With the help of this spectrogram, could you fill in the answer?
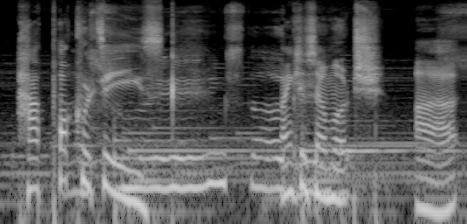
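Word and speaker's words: Harpocrates: I never remember how to say his name Hypocrites hypocrite I might just call him ha of dread in is oh it's h hypocrates thank you so much uh e yes might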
